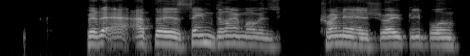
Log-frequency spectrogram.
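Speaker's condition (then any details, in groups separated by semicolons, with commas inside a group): Friedreich's ataxia; does voice exercises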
